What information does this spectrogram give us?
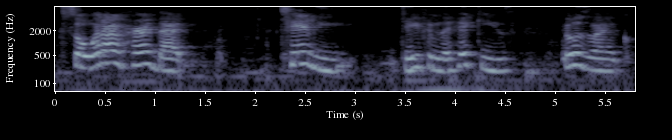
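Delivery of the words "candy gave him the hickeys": normal talking voice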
